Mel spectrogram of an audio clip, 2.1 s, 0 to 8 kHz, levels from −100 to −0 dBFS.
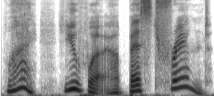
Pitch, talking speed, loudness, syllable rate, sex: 175 Hz, 170 wpm, -18 LUFS, 4.0 syllables/s, male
